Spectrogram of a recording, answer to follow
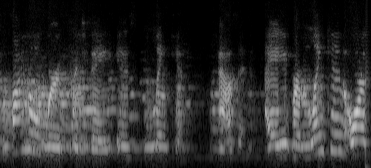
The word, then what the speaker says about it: Lincoln: You start with an L, Lin, with a relaxed is sound, and then it's a k sound, a schwa, and an N. Good. Lincoln.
